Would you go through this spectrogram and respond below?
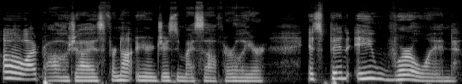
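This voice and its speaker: A woman's voice: on the low side, animated, normal speed, dry recording, close to an everyday voice. A woman voicing a courteous, earnest young prince in a visual novel, polite in manner. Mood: polite, apologetic. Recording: music behind the voice.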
